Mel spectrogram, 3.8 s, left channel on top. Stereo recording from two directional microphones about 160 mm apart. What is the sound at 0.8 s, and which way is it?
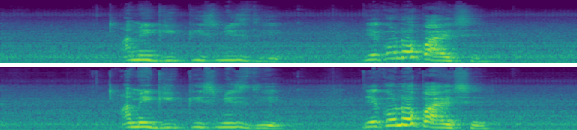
Speech, 90° right.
